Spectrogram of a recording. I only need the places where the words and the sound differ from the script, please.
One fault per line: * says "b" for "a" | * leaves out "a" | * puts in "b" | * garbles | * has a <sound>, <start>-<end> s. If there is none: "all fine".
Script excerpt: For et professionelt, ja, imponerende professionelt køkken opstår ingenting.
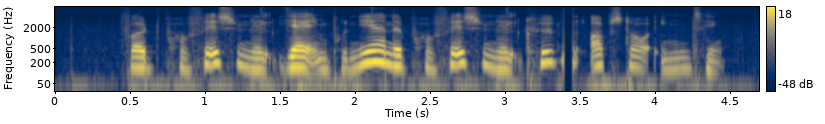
* has a dropout, 3.4-3.5 s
